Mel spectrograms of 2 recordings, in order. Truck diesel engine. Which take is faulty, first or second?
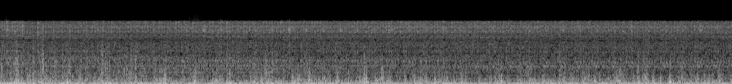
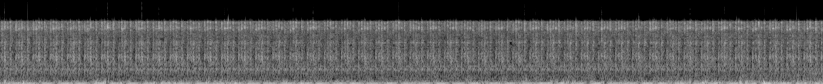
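second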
